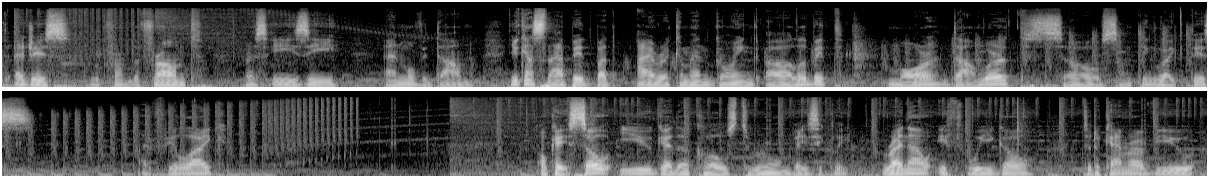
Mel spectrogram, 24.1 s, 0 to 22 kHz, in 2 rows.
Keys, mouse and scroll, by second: 0.6 KP_1, 2.2 e, 5.1 ctrl+click, 6.1 scroll up 1, 7.2 Tab, 9.7 g, 15.1-18.2 middle drag, 16.1 scroll down 1, 17.2 Tab, 19.3 z, 22.1 KP_0, 23.0 scroll up 2, 23.2 z.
